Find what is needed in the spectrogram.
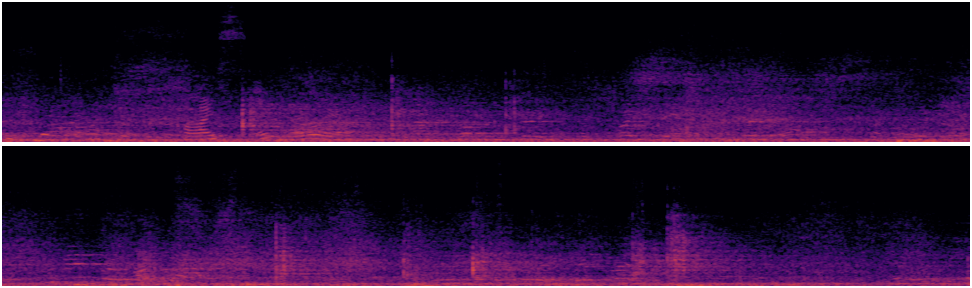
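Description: Indistinct voices of hockey players and spectators in an ice rink during a stoppage in play, over a steady low hum, with a few scattered knocks.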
